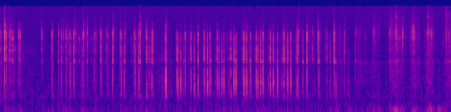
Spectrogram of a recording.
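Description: An unwrapped solid dark chocolate bar resting on faux fur is scratched and rapidly tapped with long acrylic nails. A dense, steady stream of sharp clicks and scratchy rustling runs throughout over a low, constant hum.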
